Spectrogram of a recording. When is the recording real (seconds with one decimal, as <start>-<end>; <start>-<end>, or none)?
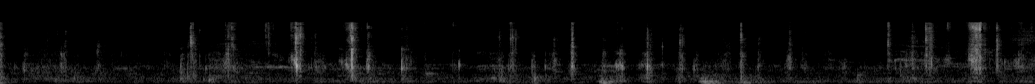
0.0-4.1; 7.8-10.4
